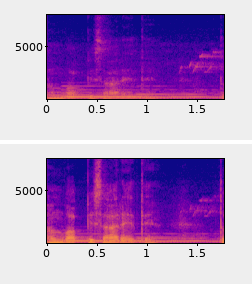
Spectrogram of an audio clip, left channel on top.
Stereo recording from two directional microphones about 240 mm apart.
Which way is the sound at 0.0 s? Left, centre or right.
Right.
